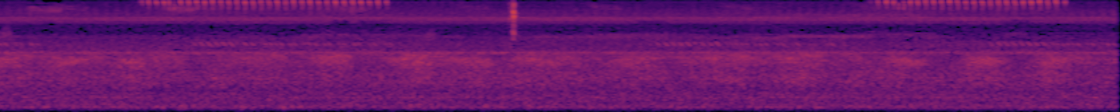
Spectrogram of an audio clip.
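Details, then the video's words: Dense insect song fills the air as a continuous buzzing drone with a thin high whine above, joined at times by faint rapid pulsing bursts at the very top. "SINGING OF INSECTS"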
